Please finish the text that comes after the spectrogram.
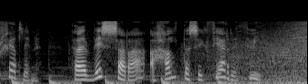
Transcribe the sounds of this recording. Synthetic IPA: fjat̪lɪnʏθaðɛɾvɪsːaɾa̰a̰ðhalt̪asɪɣfjɛrːɪθviː

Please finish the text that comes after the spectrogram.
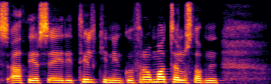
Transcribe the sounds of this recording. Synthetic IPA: saðθjɛɾ̥seːjɪɾit̪ʰɪlcʰinːiŋkʏfɾawmaːt̪ʰɛlast̪ɔpnɪn

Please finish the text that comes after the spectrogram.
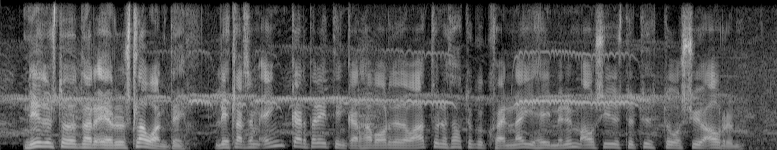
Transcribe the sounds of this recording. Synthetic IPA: nɪːðʏɾst̪œːðʏt̪̬naɾɛɾʏst̪laːwant̪ɪlɪht̪laɾ̥sɛmejŋkaɾpɾeːjt̪iŋkaɾ̥ɦavaɔɾðɪðawaːt̪vʏnʏθawht̪ʏkʏkʰvɛnːaiɦeːjmɪnʏmawsiːðʏst̪ʏt̪ʰʏht̪ʏɔsjœːaːwɾʏ̰m

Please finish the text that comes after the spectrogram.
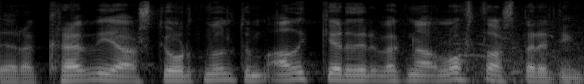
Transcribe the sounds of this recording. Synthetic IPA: ɛɾaðkʰɾɛvjast̪jowɾt̪nmœlt̪ʏmaðcɛɾðɪɾvɛknalɔst̪laspɾejt̪iŋk

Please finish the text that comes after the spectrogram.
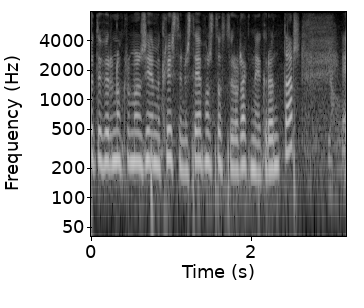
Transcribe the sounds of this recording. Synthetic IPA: t̪ʏfɪɾɪɾnɔhkɾʏmansiːɣamɛðkʰɾɪst̪ɪnʏst̪ɛːfast̪ɔht̪ʏɾaɾɛknaðɪkɾœnt̪aɾ̥

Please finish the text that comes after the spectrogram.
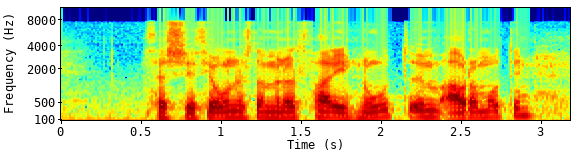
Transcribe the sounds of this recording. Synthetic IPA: θɛsːɪθjoːwnʏst̪amʏnœt̪l̥faːɾɪinnuːt̪ʏma̰ːwɾamoːt̪ɪn

